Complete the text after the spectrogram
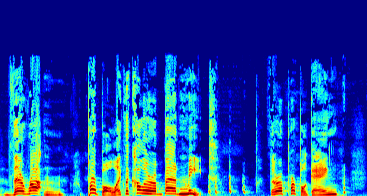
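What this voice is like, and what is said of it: Bad 1920s gangster accent. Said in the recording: “my terrible 20s gangster accent”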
